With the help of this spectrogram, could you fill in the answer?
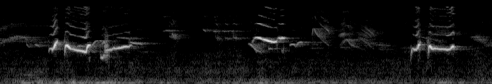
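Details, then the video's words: Caged oriental magpie-robin, black-breasted type, in full song meant to provoke other birds; three loud phrases of warbled whistles with sharp clicks, roughly every one and a half seconds, against quiet low background noise. "ngeroll panjang! pancingan suara kacer gacor dada hitam istimeewa"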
